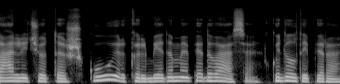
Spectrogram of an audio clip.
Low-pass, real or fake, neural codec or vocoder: 14.4 kHz; fake; autoencoder, 48 kHz, 128 numbers a frame, DAC-VAE, trained on Japanese speech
